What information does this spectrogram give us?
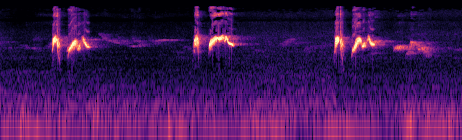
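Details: Red-whiskered bulbul in morning song, played to stir other birds into singing: three similar phrases roughly every one and a half seconds, each a sharp onset and a rising-falling warble, ending with a lower soft twitter.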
